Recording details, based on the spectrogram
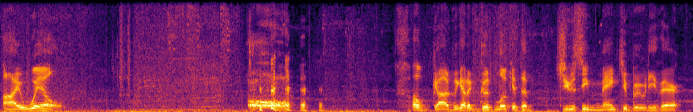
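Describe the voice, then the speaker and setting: A man's voice: lowish voice, sing-song, takes it slowly, pauses often. A man doing casual, self-mocking let's play commentary with wry jokes and some swearing. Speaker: let's player playing the game. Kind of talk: casual joking game commentary. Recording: faint background game noise.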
